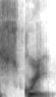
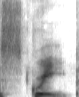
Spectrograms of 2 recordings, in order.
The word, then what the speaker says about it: scrape: 好，接下来两个就是我刚才在讲故事的时候有讲到的，就是两个东西，一个是 scrape。注意一下，它的发音是 a 啊，a 有夹住夹了一个字母，然后 e 这样子的组合，通常都是发 a 这个双元音 a e a，所以是 scrape，不要念成 scrap 啊，也不要念成 scrape，scrape 发音的时候，你发现你的嘴巴这个变变扁扁的 scrape，然后接下来是 dent。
